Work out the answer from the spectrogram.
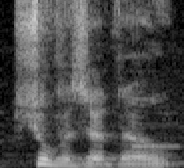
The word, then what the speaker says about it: Schutzstaffel: Oversight of the Gestapo passed to the head of the Schutzstaffel, that's how we pronounce it, Heinrich Heiner, who was also appointed chief of the German police by Hitler in 1936.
